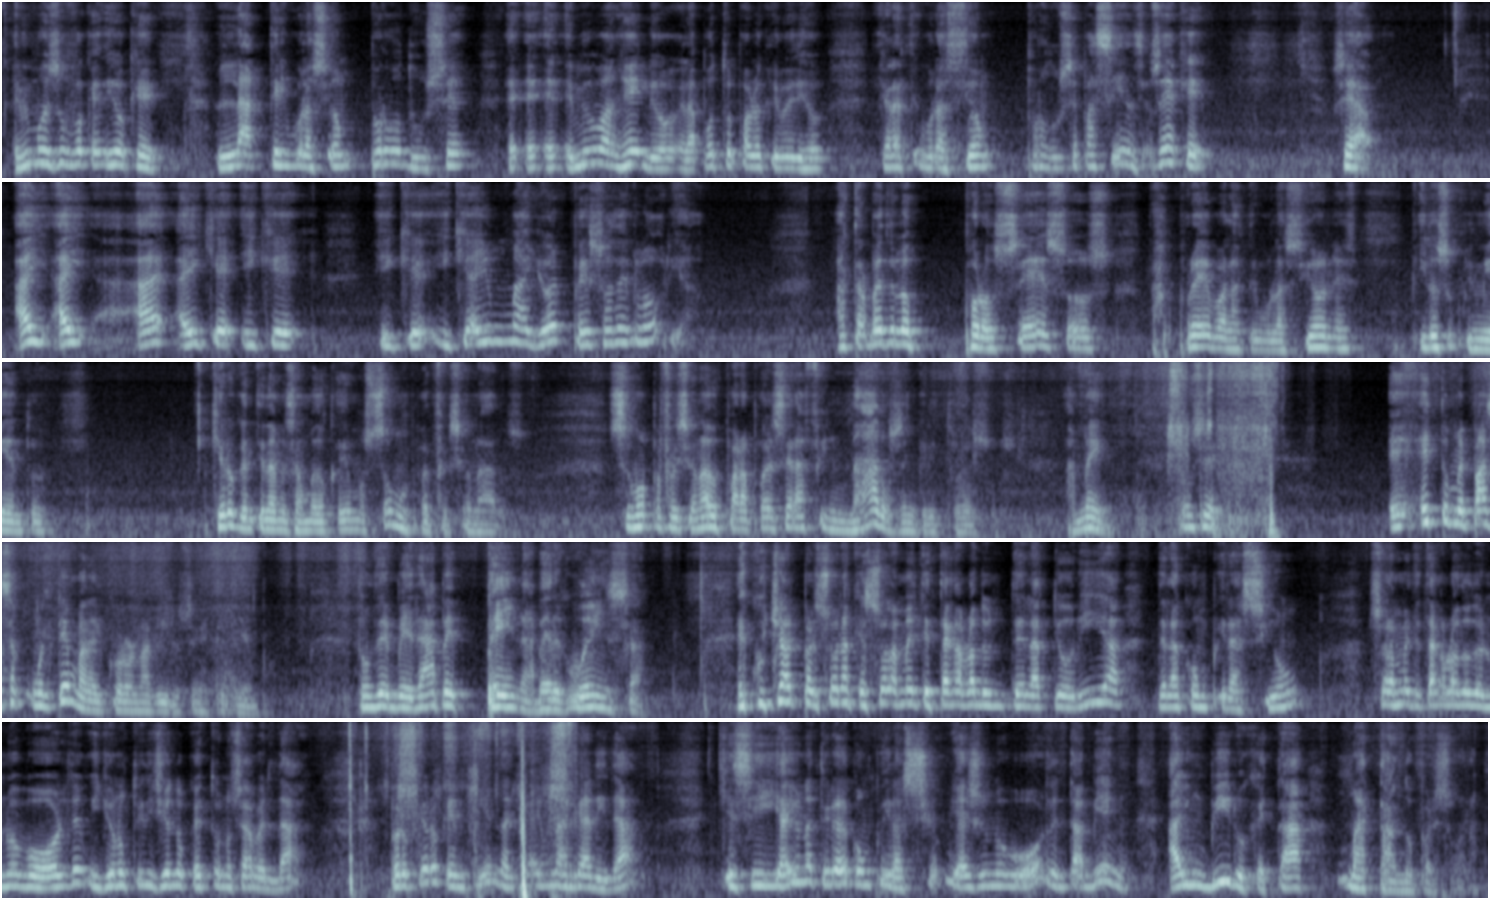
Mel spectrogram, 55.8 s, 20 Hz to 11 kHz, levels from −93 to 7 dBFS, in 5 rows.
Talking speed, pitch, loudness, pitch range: 150 wpm, 170 Hz, -22 LUFS, 150-195 Hz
